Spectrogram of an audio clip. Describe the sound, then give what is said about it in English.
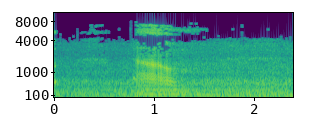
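Road noise inside a moving car: a loud, continuous low rumble with broad hiss, staying steady throughout. “Can you hear it? I am driving, so you should hear the road.”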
